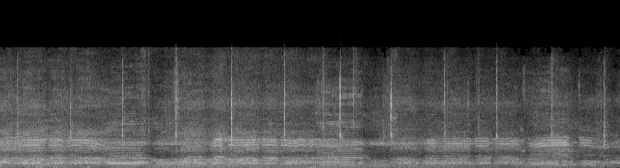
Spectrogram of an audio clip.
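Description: A group of voices singing a chant-like song together in harmony, with long held notes.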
